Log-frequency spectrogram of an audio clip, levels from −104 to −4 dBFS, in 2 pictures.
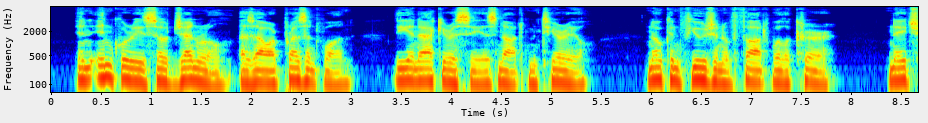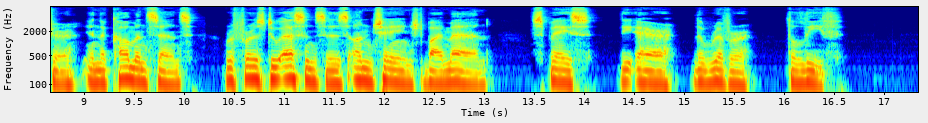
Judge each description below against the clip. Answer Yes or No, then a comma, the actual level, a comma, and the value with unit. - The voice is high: No, low, 110 Hz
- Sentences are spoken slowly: Yes, slow, 130 wpm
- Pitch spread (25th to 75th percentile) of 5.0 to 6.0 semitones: No, average, 3.1 semitones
